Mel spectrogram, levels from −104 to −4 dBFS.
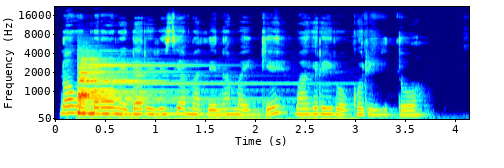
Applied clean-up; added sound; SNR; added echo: none; Gong; -3 dB; none.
